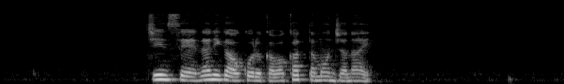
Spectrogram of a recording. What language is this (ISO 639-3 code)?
jpn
